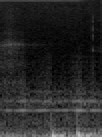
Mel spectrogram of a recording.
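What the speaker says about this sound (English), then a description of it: "There is that awful thump, thump, thump, thump, thump, thump sound that you just loathe" Thumping heartbeat sound effect from a tabletop role-playing game session: two heavy, low thuds close together under a steady low hum, loud and near, with no talking.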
